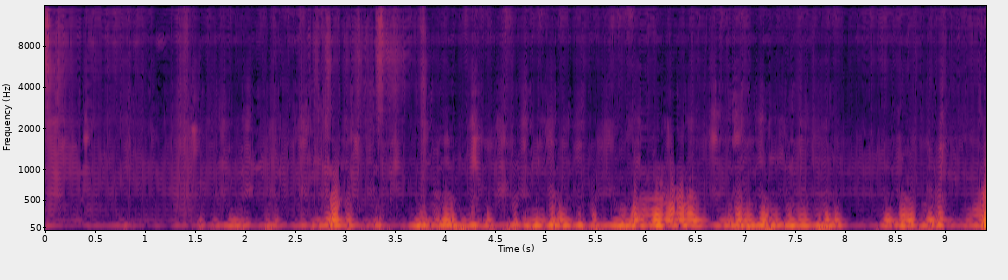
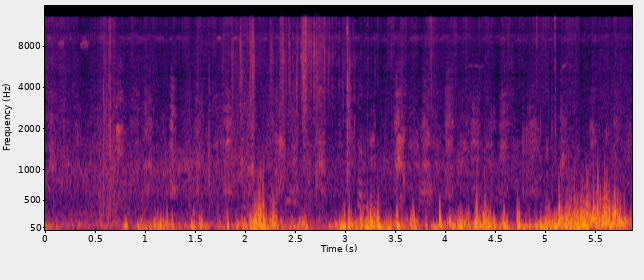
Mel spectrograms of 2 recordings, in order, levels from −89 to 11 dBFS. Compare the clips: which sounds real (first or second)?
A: second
